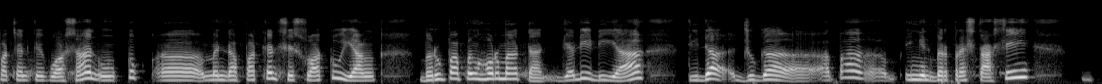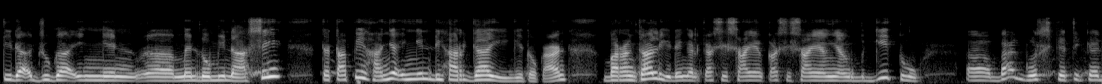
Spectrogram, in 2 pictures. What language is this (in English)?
Indonesian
